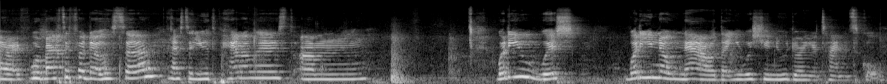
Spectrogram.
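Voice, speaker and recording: Loud and high-pitched, a woman speaks at a moderate pace with ordinary pitch variation over noticeable background noise. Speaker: panel moderator. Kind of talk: panel moderation.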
